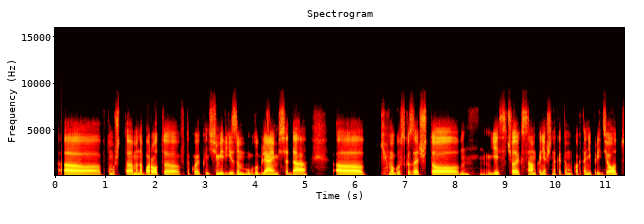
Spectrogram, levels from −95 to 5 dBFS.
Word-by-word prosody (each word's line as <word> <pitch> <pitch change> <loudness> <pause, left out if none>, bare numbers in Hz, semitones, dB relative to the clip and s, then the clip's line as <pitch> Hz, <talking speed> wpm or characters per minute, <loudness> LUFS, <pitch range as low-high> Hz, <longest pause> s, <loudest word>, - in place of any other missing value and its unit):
а, 100 -2 +4
потому 105 +2 -11
что 100 -1 -1
мы, 105 - -2
наоборот, 105 +4 +2
э, 110 - +1
в 105 -1 -1
такой 100 -1 -6
консьюмеризм 115 -1 -3
углубляемся, 110 -3 0
да. 110 +9 +3 0.6
А, 105 0 +5 0.4
я - - -11
могу 115 0 -3
сказать, 120 -1 -3
что, 110 -2 +3
м, 110 +5 -6 0.4
если 125 +4 -4
человек 125 -3 +1
сам, 130 -4 -1
конечно, 110 -1 -5
к - - -29
этому 105 -1 -10
как-то 105 +1 -9
не 105 - -4
придет, 110 - 0
105 Hz, 135 wpm, -23 LUFS, 105-115 Hz, 0.6 s, А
